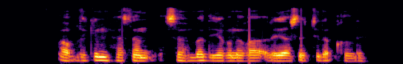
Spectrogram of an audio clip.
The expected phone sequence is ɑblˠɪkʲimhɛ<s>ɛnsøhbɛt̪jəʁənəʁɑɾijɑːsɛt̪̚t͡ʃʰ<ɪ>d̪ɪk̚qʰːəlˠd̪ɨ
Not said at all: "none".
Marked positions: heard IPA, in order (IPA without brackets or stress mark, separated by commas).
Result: s, i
